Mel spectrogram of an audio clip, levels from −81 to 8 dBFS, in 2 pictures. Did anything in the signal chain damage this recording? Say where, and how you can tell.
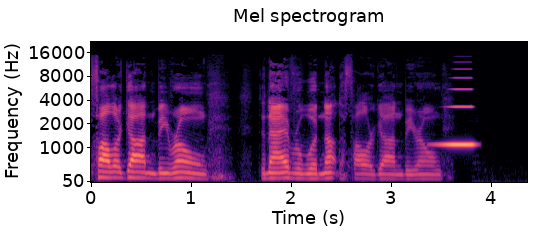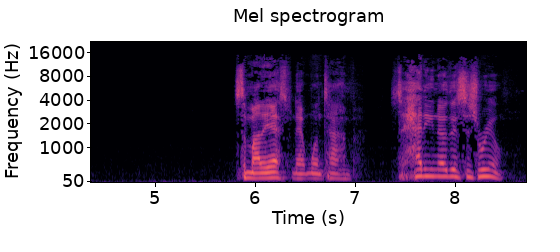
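Yes. In the analogue path, the microphone picked up its own loudspeaker, causing loudspeaker feedback squeal: a 1.1 kHz tone swells from 3.35 to 3.90 s, roughly 10 dB above the speech.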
